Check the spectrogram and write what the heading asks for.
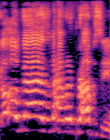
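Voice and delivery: high-pitched dramatic cry; urgent prophetess. Acted. Cassandra announcing a vision to everyone, urgent cry. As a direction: wail it out to get everyone's attention.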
